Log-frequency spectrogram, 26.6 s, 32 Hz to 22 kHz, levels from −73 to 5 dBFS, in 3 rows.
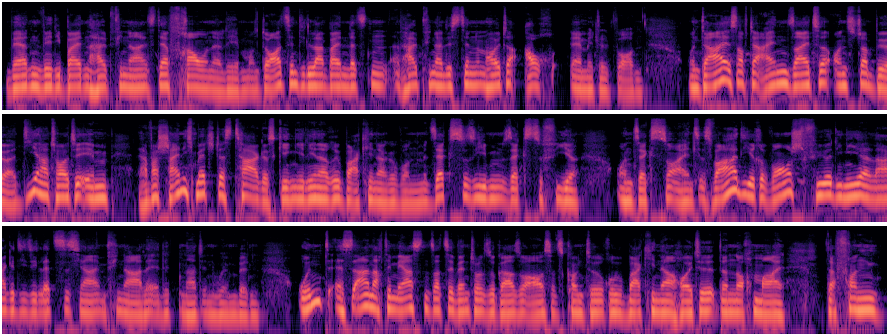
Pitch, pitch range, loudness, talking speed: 130 Hz, 115-145 Hz, -22 LUFS, 200 wpm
